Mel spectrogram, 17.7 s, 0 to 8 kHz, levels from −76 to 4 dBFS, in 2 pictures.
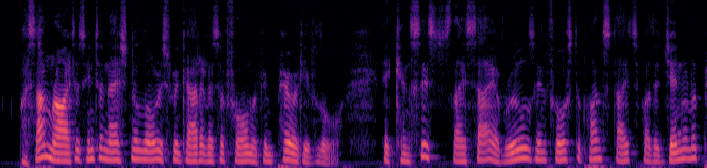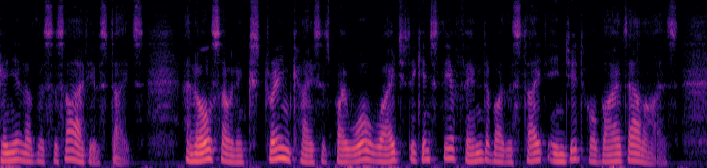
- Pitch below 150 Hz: Yes, medium, 140 Hz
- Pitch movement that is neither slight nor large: Yes, average, 3.9 semitones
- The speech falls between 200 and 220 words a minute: No, average, 170 wpm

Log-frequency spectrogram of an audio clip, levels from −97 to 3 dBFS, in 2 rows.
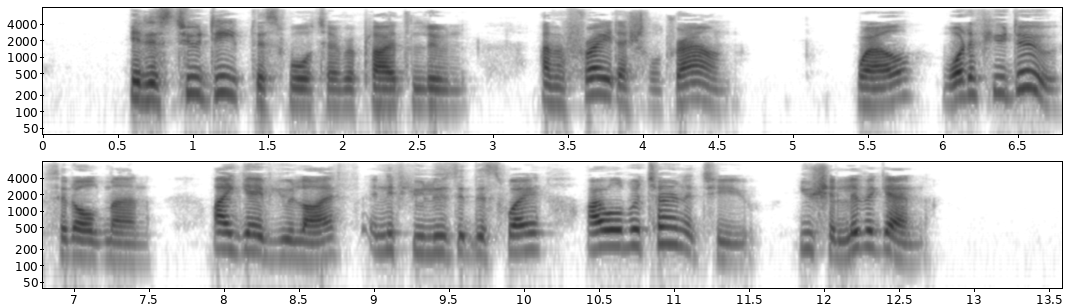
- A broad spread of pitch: Yes, wide, 6.7 semitones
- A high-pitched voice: No, medium, 165 Hz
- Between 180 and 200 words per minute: Yes, average, 195 wpm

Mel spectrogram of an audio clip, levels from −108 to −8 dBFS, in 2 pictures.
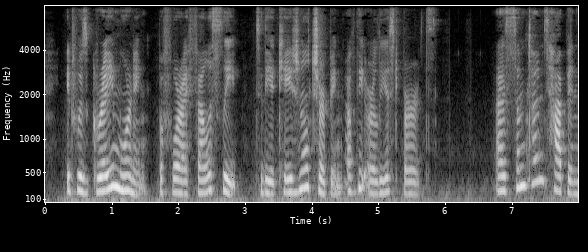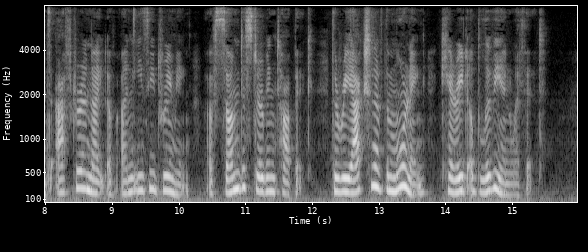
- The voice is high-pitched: Yes, high, 210 Hz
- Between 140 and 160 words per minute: Yes, average, 145 wpm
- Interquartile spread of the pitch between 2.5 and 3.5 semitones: Yes, average, 3.1 semitones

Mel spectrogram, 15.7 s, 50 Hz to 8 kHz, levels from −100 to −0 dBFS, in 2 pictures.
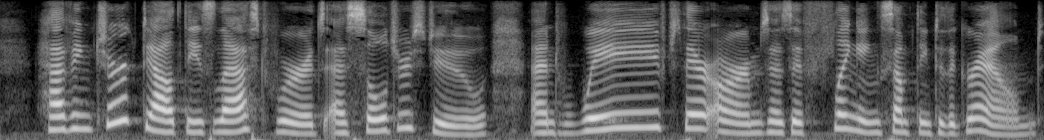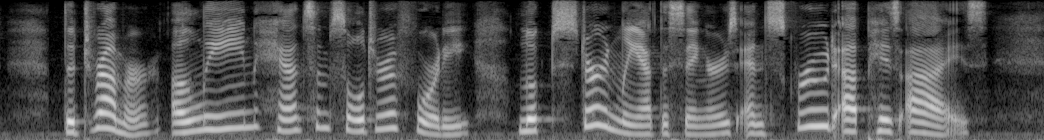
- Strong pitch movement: Yes, wide, 6.1 semitones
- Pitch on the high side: Yes, high, 235 Hz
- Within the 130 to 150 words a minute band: Yes, average, 140 wpm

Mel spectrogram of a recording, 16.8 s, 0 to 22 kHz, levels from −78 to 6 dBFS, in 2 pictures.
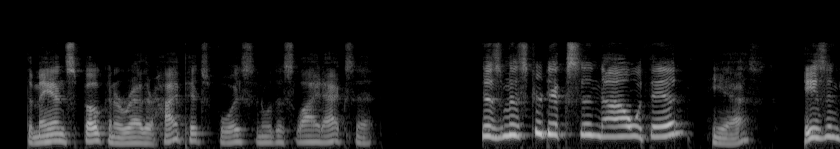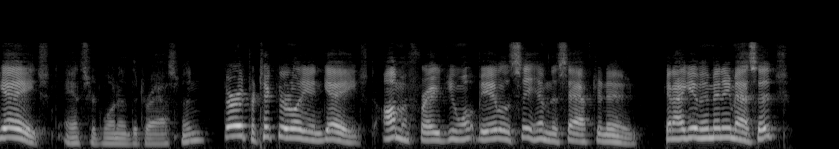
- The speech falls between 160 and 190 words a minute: Yes, average, 180 wpm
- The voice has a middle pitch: Yes, medium, 165 Hz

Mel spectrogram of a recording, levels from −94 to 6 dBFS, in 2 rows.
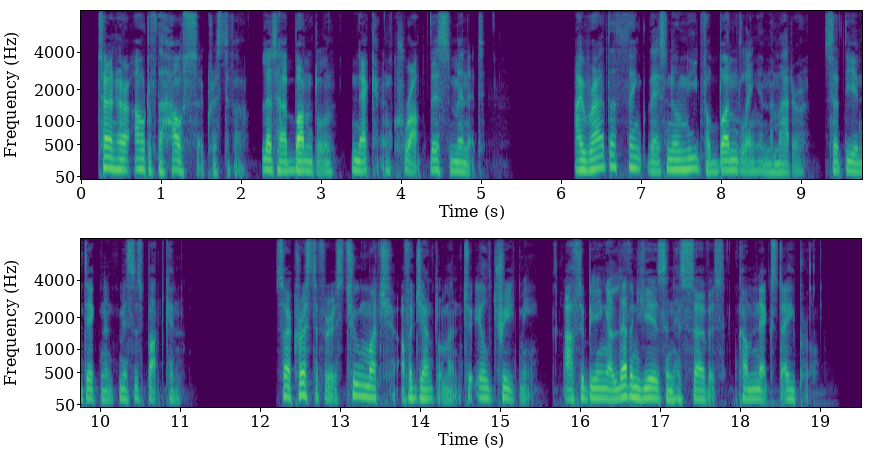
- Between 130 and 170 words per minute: Yes, average, 165 wpm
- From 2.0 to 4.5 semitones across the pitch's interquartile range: Yes, narrow, 2.6 semitones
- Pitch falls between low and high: No, low, 125 Hz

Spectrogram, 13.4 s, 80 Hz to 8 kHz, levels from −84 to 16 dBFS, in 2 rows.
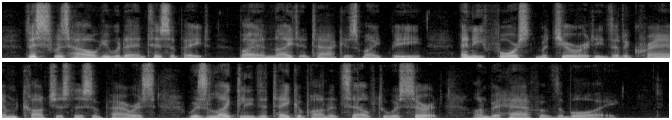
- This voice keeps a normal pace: Yes, average, 150 wpm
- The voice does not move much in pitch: No, average, 5.1 semitones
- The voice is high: No, very low, 95 Hz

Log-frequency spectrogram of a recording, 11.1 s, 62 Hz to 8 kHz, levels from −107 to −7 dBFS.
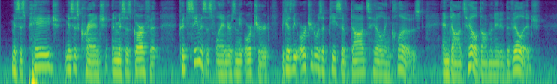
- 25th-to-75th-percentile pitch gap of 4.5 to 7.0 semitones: Yes, average, 5.0 semitones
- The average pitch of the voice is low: Yes, low, 120 Hz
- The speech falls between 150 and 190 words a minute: Yes, average, 160 wpm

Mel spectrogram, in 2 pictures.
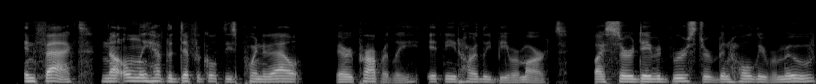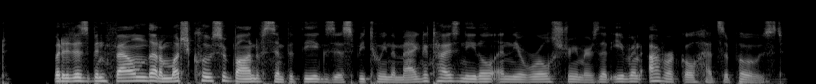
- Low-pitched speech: Yes, low, 130 Hz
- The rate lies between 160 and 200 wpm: Yes, average, 180 wpm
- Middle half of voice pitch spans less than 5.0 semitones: Yes, average, 3.2 semitones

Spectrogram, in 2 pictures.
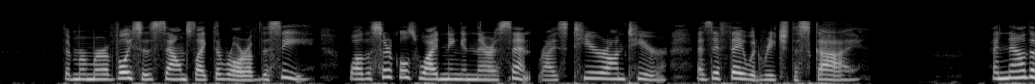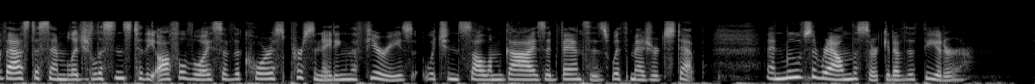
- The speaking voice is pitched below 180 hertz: No, high, 235 Hz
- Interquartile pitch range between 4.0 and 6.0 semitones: No, average, 3.2 semitones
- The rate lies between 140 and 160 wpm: No, average, 175 wpm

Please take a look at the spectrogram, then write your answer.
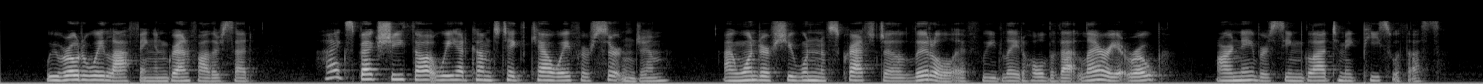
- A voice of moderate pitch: Yes, medium, 180 Hz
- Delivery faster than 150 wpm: Yes, average, 200 wpm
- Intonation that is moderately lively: Yes, average, 3.3 semitones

